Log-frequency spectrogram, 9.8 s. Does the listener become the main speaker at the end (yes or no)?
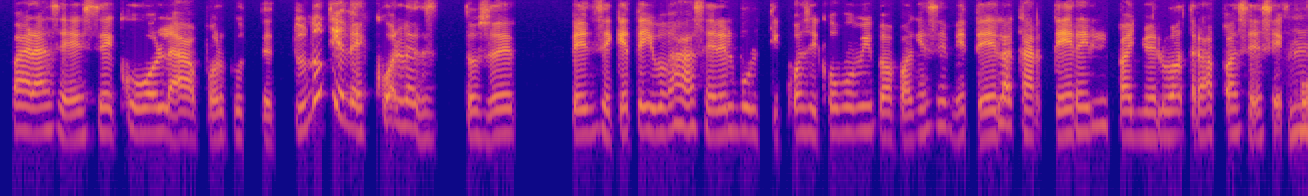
yes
